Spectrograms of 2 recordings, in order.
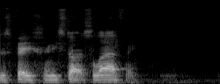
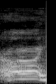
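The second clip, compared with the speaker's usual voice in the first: loud, raised straining yell; Tobey Maguire; 5 semitones higher, 8 dB louder than usual. Retold or imitated. Storyteller showing what Peter doesn't do, mock straining yell. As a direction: imitate a hero's effortful roar. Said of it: "he doesn't do the Tobey Maguire".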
